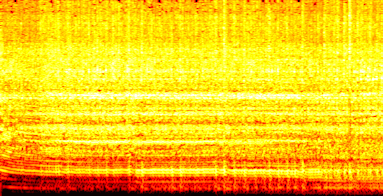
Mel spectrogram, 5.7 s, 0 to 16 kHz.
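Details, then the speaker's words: 2009 Yamaha YZ250 two-stroke: air screw backed out a further turn and a half, idle climbs and hangs high with a thin buzzy tone; sucking more air through the carburetor, lean high idle. "all i did was adjust the air screw i turned it out another full turn and a half and the idle was picking up which means it's sucking more air through the carburetor which is not good"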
